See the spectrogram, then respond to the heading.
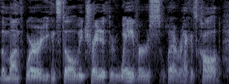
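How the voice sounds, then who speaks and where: Captured on a very clean recording with a silent background, a man speaks in a fairly low pitch. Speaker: sports news vlogger. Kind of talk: casual talk to camera. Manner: casual, hesitant, many fillers.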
